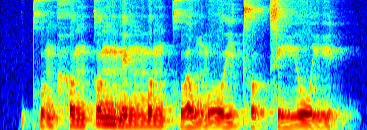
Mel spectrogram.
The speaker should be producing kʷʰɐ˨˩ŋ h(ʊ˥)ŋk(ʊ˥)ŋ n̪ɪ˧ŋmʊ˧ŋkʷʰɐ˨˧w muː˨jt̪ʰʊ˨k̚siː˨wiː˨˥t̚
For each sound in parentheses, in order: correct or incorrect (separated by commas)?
incorrect, correct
